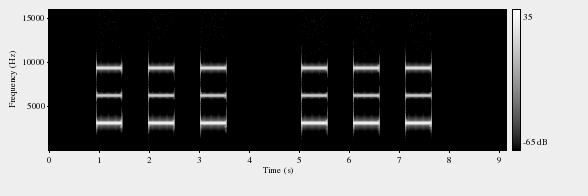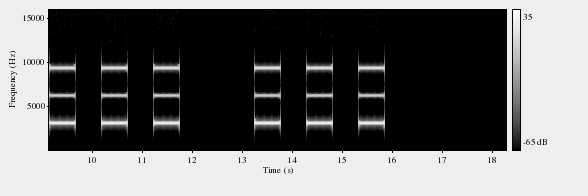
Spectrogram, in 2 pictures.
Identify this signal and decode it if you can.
Alarm pattern, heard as an alarm's beeps, played four times, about 3100 Hz. Temporal three. Smoke or fire, evacuate.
